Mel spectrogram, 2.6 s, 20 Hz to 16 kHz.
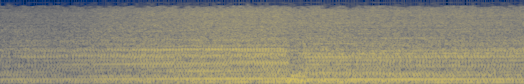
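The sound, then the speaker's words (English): Race car engine heard onboard during the 24-hour race at Le Mans, its 100th anniversary: a loud, steady, high-pitched engine drone that swells slightly, then holds, with no talking. “That's YouTube. It's Saturday. It's Le Mans, the 24th running, the 100th anniversary. And how fun is it that you can go to YouTube and get inside the cars with a live stream?”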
